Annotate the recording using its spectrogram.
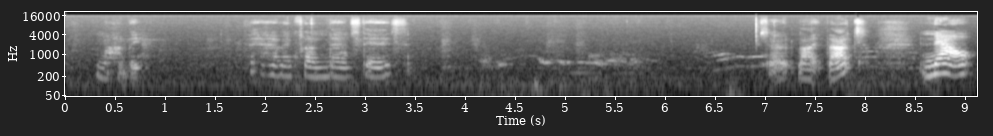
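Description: A woman talks calmly close to the microphone.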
